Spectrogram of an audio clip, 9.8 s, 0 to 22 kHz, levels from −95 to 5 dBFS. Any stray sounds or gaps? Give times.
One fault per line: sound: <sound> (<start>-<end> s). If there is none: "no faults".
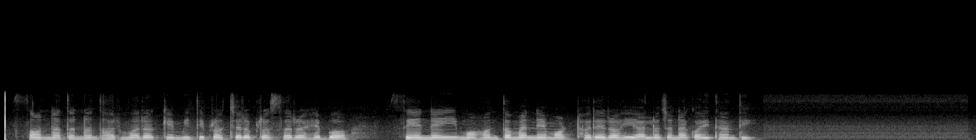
no faults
